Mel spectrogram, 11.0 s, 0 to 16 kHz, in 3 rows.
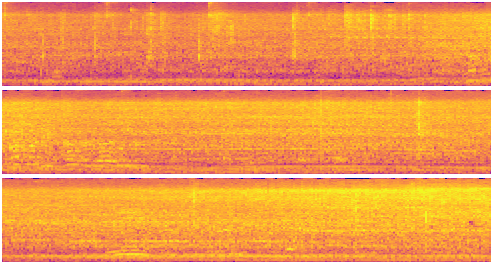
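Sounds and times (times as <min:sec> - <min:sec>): vehicle engine humming: 0:00.0 - 0:11.0.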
